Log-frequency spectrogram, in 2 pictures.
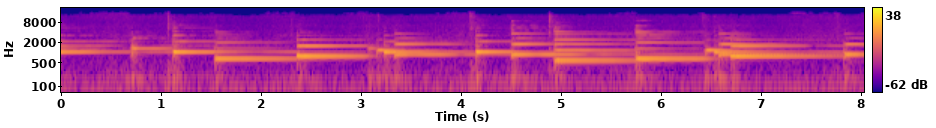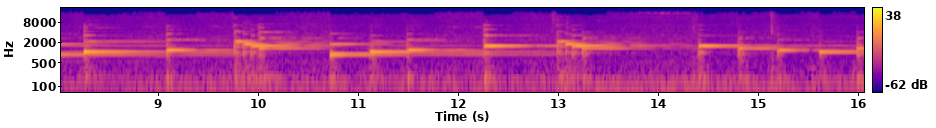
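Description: A Yamaha digital piano playing a Chinese pentatonic melody with the right hand alone, in single ringing notes. Several notes are opened by a quick brushed run of grace notes, a sweep meant to sound like a guzheng.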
